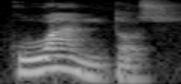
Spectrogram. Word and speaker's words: cuántos: Y حاولوا تردوا البال la prononciación فاش كتكون لينا لا او ماس ا se pronuncia wa cuántos.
